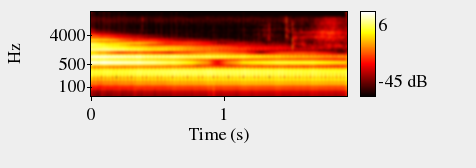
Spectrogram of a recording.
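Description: Two guitar notes struck together as a sustained dyad, ringing steadily and clearly alone for two seconds with a gentle decay.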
